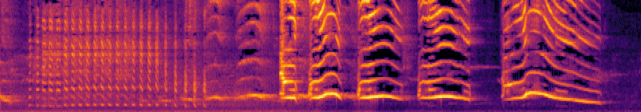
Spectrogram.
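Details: Black-throated laughingthrush in song and display: a rattling, buzzy trill leads into loud, rich, arched whistled phrases, each about half a second long, separated by short pauses.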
